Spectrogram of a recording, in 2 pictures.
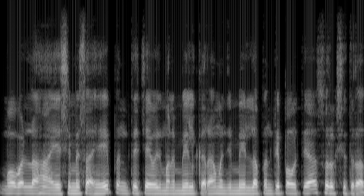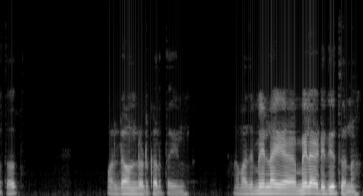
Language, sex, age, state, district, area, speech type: Marathi, male, 30-45, Maharashtra, Pune, urban, spontaneous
